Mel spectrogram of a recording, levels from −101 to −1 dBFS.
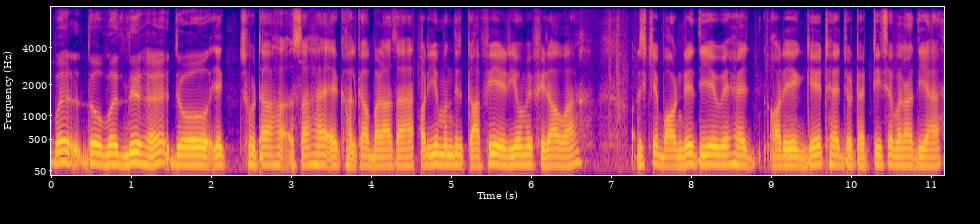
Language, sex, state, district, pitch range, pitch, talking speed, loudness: Hindi, male, Bihar, Araria, 115-130 Hz, 120 Hz, 195 wpm, -15 LUFS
